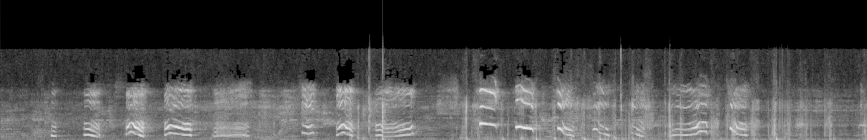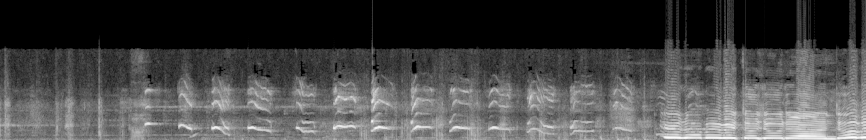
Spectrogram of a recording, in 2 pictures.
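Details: Pet dog crying in reply to another dog crying, a run of high whining whimpers with rising and falling pitch, repeated in quick bursts, ending in a long, loud, wavering howl-like wail; a woman speaks Spanish softly.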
